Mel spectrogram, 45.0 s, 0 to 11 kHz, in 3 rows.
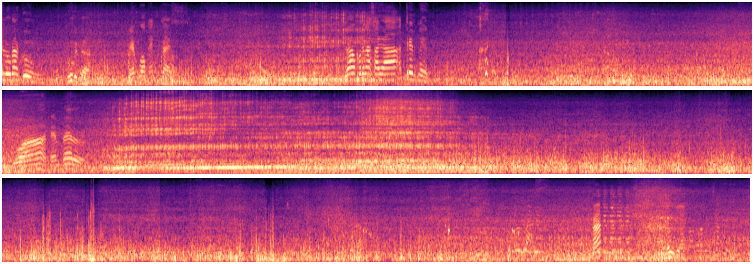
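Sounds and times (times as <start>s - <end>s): road noise: 0.0s - 44.9s
wind buffeting microphone: 0.0s - 44.9s
bus engine droning: 8.6s - 44.9s.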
